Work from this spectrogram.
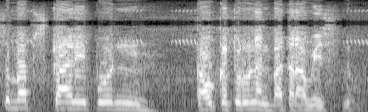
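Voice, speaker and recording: A man playing a calm, unafraid wandering swordsman in an Indonesian radio drama, speaking with measured, gentle mockery. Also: high voice. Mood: firm, unafraid. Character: calm, defiant male wandering swordsman on horseback. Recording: faintly noisy old radio drama recording.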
